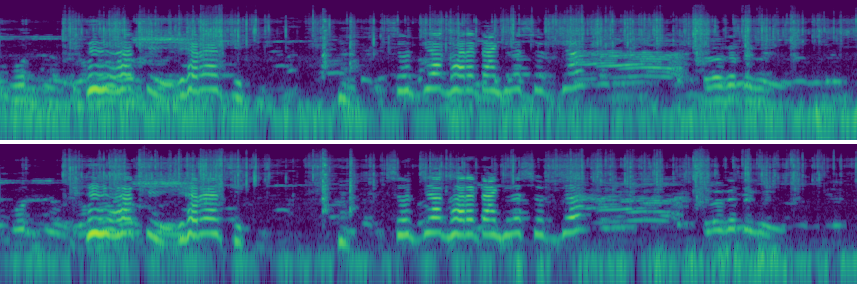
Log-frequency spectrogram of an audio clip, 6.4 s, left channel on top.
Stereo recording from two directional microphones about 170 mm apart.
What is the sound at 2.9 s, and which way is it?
Speech, 90° right.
